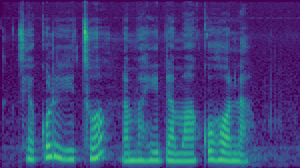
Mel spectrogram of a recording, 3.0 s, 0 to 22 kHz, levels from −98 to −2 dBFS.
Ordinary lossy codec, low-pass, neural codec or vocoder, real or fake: none; none; none; real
